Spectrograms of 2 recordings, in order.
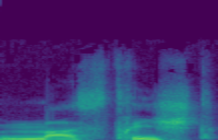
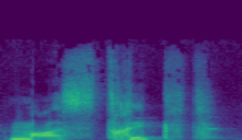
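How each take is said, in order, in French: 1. Le nom est prononcé de façon simple. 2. Le nom est prononcé de façon imitée.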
